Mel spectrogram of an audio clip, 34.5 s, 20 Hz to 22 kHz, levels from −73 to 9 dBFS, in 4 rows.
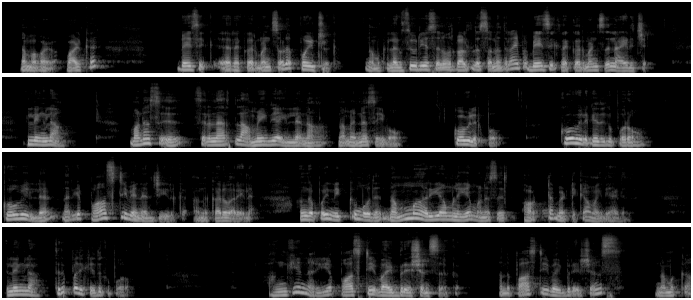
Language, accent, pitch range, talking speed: Tamil, native, 145-220 Hz, 100 wpm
